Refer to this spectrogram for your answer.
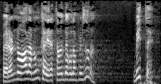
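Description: A man's voice: sits high, animated, brisk, a bit bright. A man preaching a sermon, teaching from the Bible in a conversational way and often turning to his listeners with questions. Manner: conversational Bible teaching, asks the congregation "¿viste?". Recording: dull audio with long hall reverb.

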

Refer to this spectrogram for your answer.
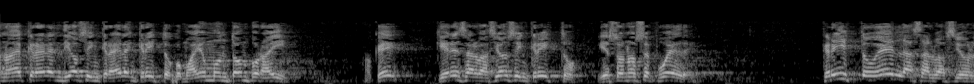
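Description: A man preaches in a fairly high, forceful, bright voice, teaching emphatically and constantly checking that his listeners follow. His voice rings through a reverberant hall, captured with a slightly dull, muffled quality and a faint hum underneath. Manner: emphatic teaching, frequent checking questions to the congregation. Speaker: pastor. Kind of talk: sermon.

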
